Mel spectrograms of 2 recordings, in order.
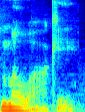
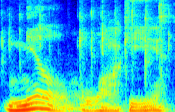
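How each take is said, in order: First: The name has a local Wisconsin pronunciation. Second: The name has a standard, general pronunciation. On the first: The speaker calls it wrong. "I pronounce it uh, the Wisconsin way" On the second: The speaker calls it right. "but it is Milwaukee Art Museum"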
